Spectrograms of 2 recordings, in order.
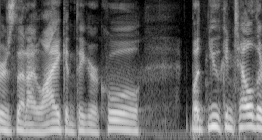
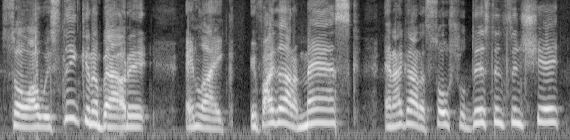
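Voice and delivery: loud, higher bro comic; hack comedian voice; 6 semitones higher, 5 dB louder than usual. Retold or imitated. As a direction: ham it up like a stand-up. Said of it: "six guys in a row go".

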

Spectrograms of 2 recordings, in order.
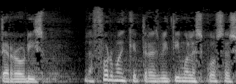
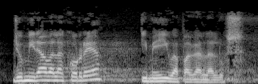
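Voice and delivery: ordinary talk, nothing marked

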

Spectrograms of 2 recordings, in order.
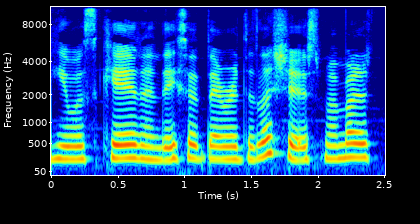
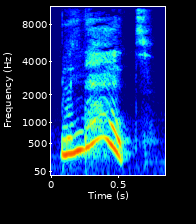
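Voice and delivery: higher, startled mother calling her name; shocked mom; 9 semitones higher than usual. A narrator's reading. Mom shocked at daughter's rudeness, startled call.

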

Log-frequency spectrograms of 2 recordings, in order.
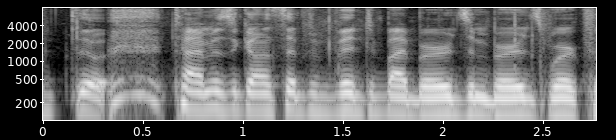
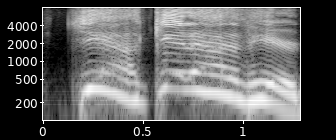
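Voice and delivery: put-on bratty kid brother; 12 semitones higher, 5 dB louder than usual. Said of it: "[name] adds".

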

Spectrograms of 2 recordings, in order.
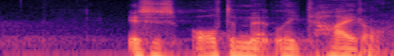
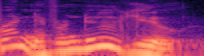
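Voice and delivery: a touch of a scornful punk; preacher's first casual take of Jesus; 7 semitones higher than usual. Acted. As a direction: flip it off dismissively. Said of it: "Sorry for the inflection of my voice".

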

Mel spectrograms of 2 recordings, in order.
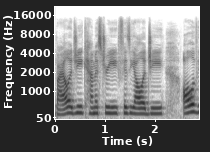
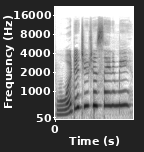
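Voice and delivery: much higher and louder, in a changed voice; mock shock; 5 dB louder than usual. Stylist retelling her reaction to the client, mock stunned. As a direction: throw it back in mock disbelief.

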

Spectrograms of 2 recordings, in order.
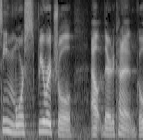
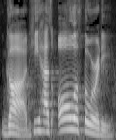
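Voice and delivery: ordinary delivery

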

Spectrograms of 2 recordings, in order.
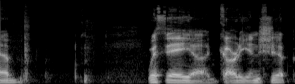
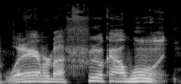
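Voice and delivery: attempted Pennsylvania accent, higher; weird Pennsylvania accent; 6 semitones higher, 5 dB louder than usual. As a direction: have a rough go at a Pennsylvania accent. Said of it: "the Pennsylvania weird accent".

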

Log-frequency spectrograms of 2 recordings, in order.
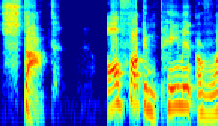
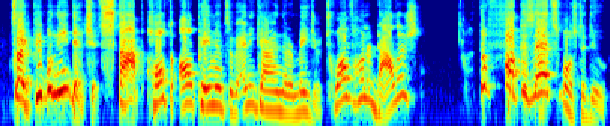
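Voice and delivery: pissed off; 4 semitones higher than usual. Real, not acted. Ranting host boils over at the listeners, furious shout. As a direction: let the anger boil over into a shout. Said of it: "I'm getting pissed".

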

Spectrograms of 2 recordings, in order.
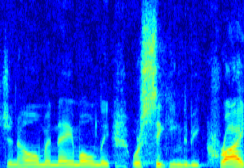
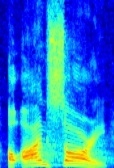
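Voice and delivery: higher, louder mock apology; excuse-laden apology; 6 semitones higher, 5 dB louder than usual. Shown as a demonstration. Preacher shows how not to apologize, insincere mock apology. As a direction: apologize insistently, as if an excuse is coming. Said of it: "Don't say".

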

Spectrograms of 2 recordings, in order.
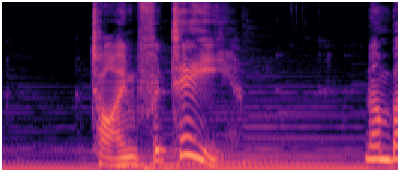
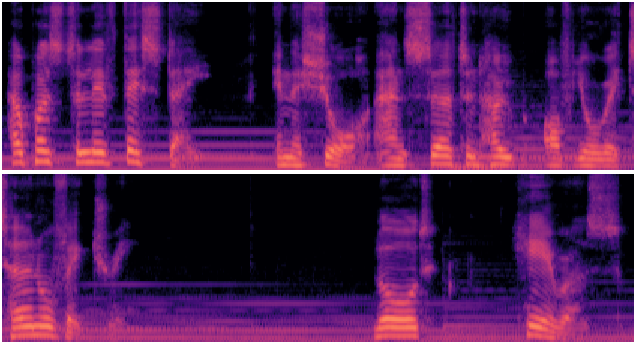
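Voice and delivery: prayer; 4 semitones lower, 7 dB quieter than usual. Acted. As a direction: lead the prayers gently. Leads intercessions in prayer.

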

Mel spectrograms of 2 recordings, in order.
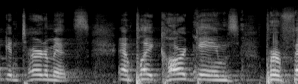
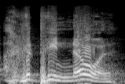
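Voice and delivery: ordinary talk

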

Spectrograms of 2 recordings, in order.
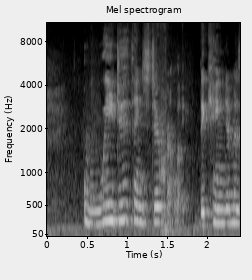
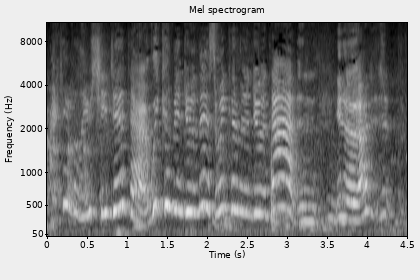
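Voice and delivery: high, loud, exasperated ranting; mock indignant rant; 12 semitones higher, 7 dB louder than usual. Wife stomping around fuming to her husband, high and loud. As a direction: replay your own fuming at home, hammed-up. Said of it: "and I was mad".

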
